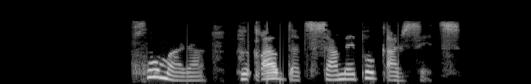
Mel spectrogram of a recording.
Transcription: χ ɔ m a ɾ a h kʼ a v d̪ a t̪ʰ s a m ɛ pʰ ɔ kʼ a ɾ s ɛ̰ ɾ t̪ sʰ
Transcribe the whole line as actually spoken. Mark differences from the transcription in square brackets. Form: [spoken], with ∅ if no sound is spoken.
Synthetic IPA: χ [u] m a ɾ a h [qʼ] a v d̪ a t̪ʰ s a m ɛ pʰ ɔ kʼ a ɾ s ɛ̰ [∅] t̪ sʰ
